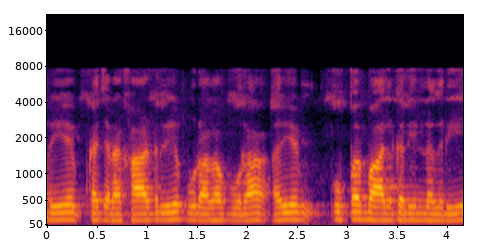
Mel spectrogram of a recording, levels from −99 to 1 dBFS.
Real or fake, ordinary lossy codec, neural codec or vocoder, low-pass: fake; none; codec, 16 kHz, 6 kbps, DAC; none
